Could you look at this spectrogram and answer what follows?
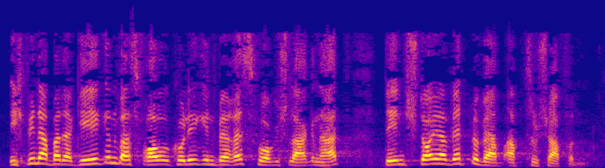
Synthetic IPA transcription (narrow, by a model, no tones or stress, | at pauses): ʔɪçb̥ɪnaːbɐɾaɡeːɡənvasfʁ̥aʊkʰoleːɡɪnbɛʁɛsfoːɐɡəʃlaːɡn̩hat | d̥eːnʃtɔʏɐvɛt̚b̥əvɛɐpʔap̚t͡suʃa̰fən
